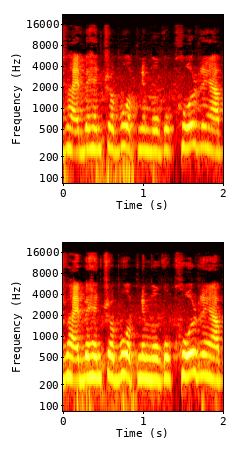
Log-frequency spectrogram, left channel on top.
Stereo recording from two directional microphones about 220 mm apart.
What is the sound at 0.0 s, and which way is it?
A woman's voice, 25° right (ahead or behind).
